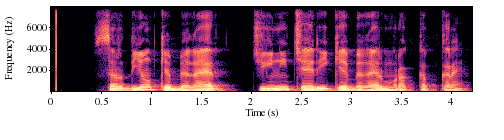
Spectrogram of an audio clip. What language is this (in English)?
Urdu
